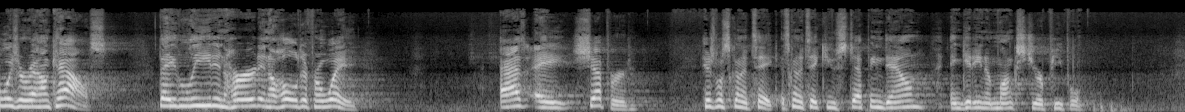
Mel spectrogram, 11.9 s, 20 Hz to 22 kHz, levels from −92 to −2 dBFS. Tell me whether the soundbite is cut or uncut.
uncut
